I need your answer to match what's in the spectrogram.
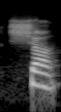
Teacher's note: शीन का मखरज आपको मालूम है जुबान का बीच ऊपर का तालु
